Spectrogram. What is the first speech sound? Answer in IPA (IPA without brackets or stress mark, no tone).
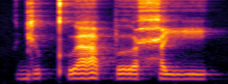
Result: ɡʲ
